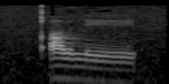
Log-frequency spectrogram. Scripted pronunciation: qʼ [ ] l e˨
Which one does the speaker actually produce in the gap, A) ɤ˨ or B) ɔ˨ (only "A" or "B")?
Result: A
